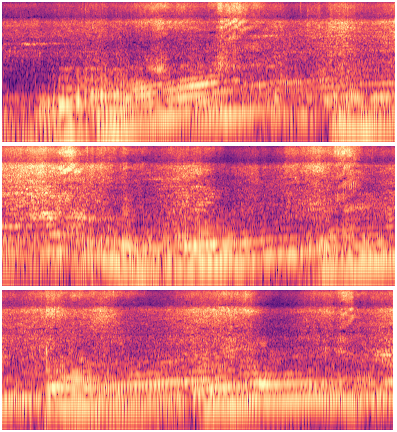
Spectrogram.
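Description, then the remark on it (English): Several TCR touring race cars head out to qualify, revving and accelerating together, their overlapping engine notes climbing and dropping in pitch with each gear change, loud and continuous throughout with no talking. “And we've got a video of them going out to qualify, I believe.”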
